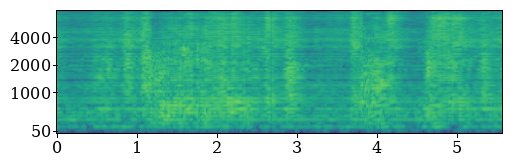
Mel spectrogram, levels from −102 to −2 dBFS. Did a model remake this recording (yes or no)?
yes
